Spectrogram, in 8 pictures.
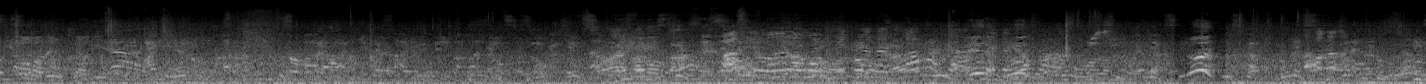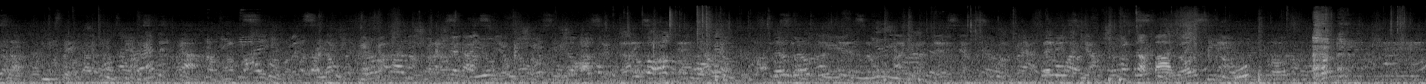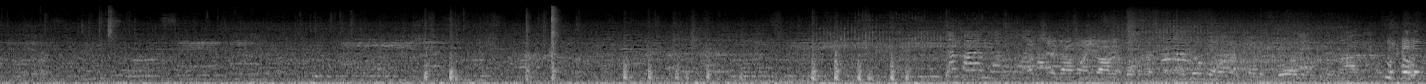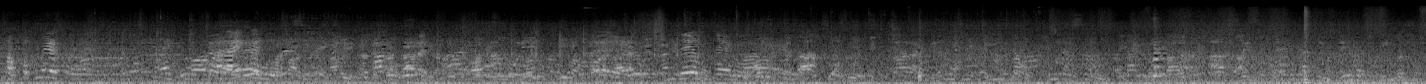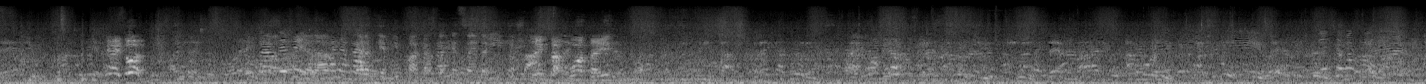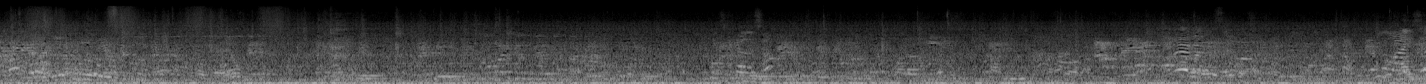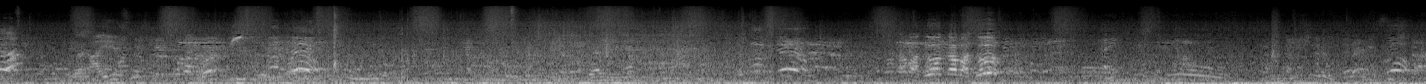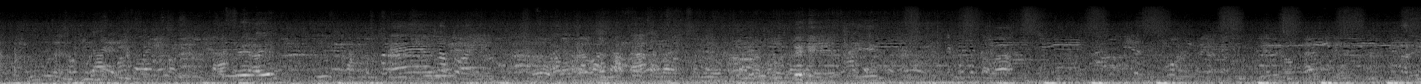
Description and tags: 160609 09 Ponto da Linhas Alternativas
Longitude: - 38.96740347
Latitude: - 12.60202748
Elevação: 10 m
Local: Ponto das Topique em frente a Guaimbi
Bairro: Centro
Data: 10\06\16
Hora: 10:21
Descrição: Ponto das Topiques
Gravador: Sony D50
Tags (palavras-chave): Cachoeira Ponto das Topiques em frente a Guaimbi
Duração: 01:54
Autor: Gilmário e Wesley
cachoeira, estaciones, brazil, terminal, linea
